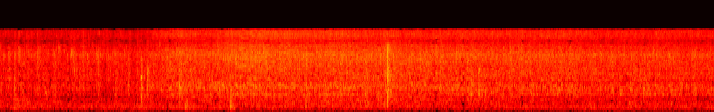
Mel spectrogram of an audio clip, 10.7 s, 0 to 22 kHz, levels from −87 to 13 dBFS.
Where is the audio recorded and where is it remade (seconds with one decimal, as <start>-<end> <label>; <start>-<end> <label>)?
0.0-3.0 recorded; 3.0-3.8 remade; 3.8-10.7 recorded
